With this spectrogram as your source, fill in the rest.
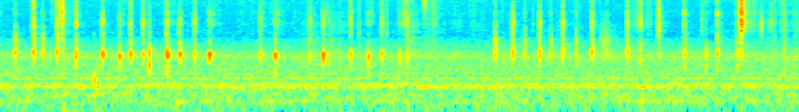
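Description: An open silver plastic Game Boy Advance SP, small and hollow, has its face buttons and D-pad tapped fast with long nails. The result is a steady run of quick, dry plastic clicks with bright, sharp attacks over a low background hum. Some taps have a faint ringing tone, and one loud click comes near the end.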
